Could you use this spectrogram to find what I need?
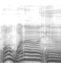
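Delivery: ordinary talk, nothing marked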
